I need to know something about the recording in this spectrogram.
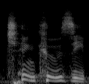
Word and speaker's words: Chinguacousy: Okay, I was a local reporter in Toronto, and I always get this name wrong. Chinguacousy Park in Brampton.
